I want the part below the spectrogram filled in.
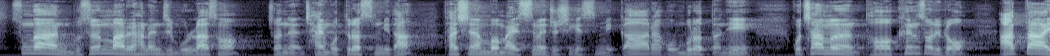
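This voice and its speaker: A young man, preaching a sermon in an earnest, measured way in a church. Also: medium pitch, sharp tone. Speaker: pastor. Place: church sanctuary.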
